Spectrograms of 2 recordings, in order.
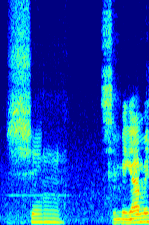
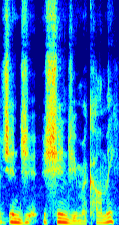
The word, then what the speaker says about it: Shinji Mikami: So, damn, what's I always get his name wrong. Tango X lead developer Shin Shin Megami? Shinji Mikami.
